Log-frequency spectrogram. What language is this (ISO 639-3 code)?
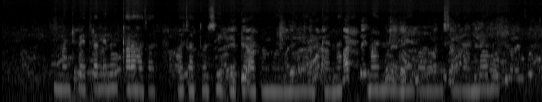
sid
